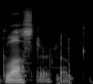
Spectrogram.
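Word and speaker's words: Gloucester: that are like spelled differently um when but pronounced also like differently or like Lester and Worster sure and glester but um I don't know man I don't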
